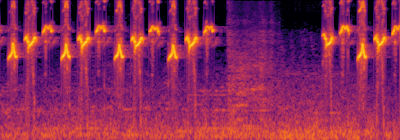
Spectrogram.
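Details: Lure song of the cinereous tit (gelatik wingko), played to make birds reply: rapid, piercing whistled triplets for two seconds, each a sharp dip then rising and falling slurs, a pause, then the same phrase again.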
